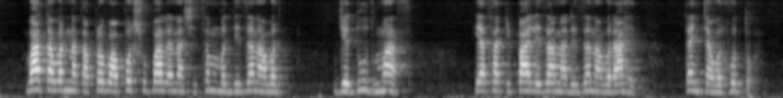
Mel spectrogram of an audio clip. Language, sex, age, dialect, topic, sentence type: Marathi, female, 25-30, Northern Konkan, agriculture, statement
